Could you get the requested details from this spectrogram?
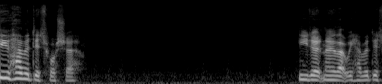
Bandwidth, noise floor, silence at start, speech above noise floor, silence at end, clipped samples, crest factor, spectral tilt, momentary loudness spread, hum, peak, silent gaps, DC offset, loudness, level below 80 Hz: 17.5 kHz; -59 dBFS; 0 s; 34 dB; 0 s; under 0.1%; 20 dB; -4.5 dB/octave; 14 LU; none; -8 dBFS; none; under 0.1%; -25 LUFS; -60 dBFS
